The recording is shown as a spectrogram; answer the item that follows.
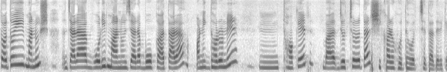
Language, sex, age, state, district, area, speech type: Bengali, female, 18-30, West Bengal, Jhargram, rural, spontaneous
